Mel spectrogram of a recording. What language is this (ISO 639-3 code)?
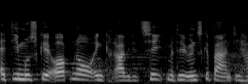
dan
